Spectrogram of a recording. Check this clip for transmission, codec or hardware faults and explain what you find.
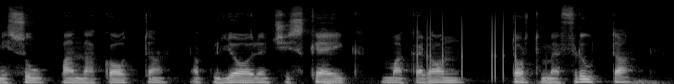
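Two faults stand out in this speech clip: a burst of clicks in the second half, then a brief dropout just after it.

From 4.17 to 5.16 s there is a train of clicks: roughly ten sharp ticks at about 8.2 per second, spaced unevenly, peaking around 15 dB above the speech and audible over the pauses too. Their similar shape and repeated recurrence point to a repeating pulse source, likely electrical interference from nearby equipment or a faulty connection or power supply. On a spectrogram they appear as thin vertical lines spanning the full frequency range; on the waveform, as narrow spikes standing well above the speech envelope.

At 5.46 s a gap between stream segments cuts a 7.3 ms hole into the sound. Two segments' time stamps failed to meet, and the player padded the missing interval with silence, so nothing was lost but a hard-edged dropout was inserted; the timing fits a stream cut into 4-second segments. 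It is heard as a tiny tick or stutter. The waveform shows a flat, near-silent stretch with abrupt edges, and the spectrogram a narrow blank column bordered by faint broadband lines.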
